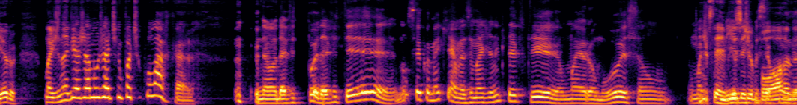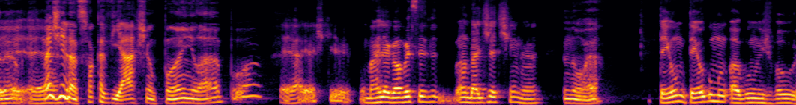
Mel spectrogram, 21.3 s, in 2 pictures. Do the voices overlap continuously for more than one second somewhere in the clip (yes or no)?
yes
